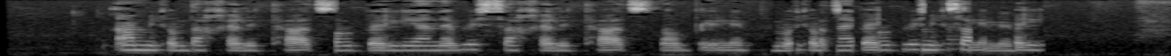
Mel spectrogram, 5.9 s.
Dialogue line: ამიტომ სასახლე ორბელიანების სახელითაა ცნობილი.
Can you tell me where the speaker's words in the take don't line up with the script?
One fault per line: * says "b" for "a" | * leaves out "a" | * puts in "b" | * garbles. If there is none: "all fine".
* says "სახელითაა" for "სასახლე"
* garbles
